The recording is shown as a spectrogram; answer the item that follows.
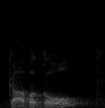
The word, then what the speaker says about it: capicola: of you don't know capicola it's pronounced in the Italian world as gabagool not even there's not one letter that he capicola is like ca PA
